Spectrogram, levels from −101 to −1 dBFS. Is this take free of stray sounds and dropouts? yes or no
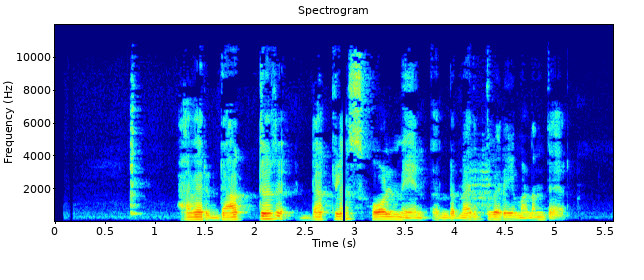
no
